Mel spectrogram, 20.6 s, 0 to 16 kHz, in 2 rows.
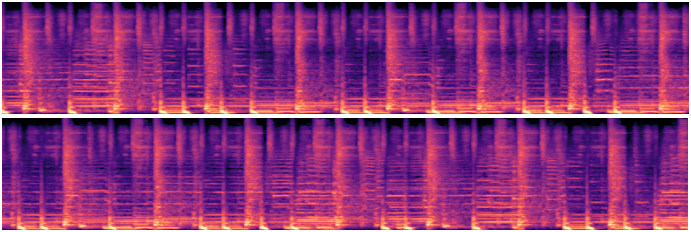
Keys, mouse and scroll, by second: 0.1-4.7 drag, 7.3 click, 9.9 right click, 14.1 click, 17.1 click.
